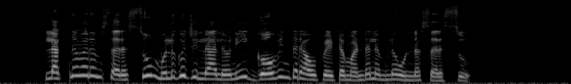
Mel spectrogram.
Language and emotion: Telugu, neutral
